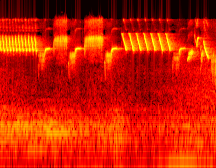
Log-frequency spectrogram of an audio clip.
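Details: Black-throated canary, kept as a pet, delivering a lively song that opens with a rapid high trill, then slurred whistled swoops, another fast run of repeated notes and closing twittering phrases.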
